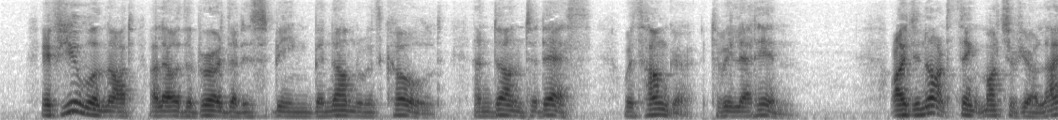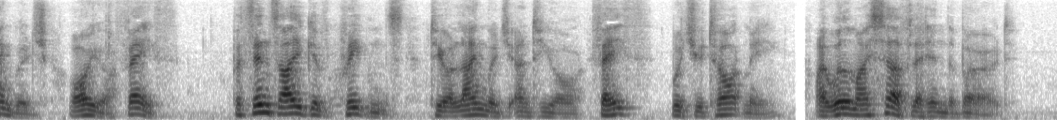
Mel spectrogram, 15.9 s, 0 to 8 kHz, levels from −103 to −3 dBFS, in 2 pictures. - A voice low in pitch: Yes, low, 120 Hz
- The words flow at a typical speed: No, fast, 215 wpm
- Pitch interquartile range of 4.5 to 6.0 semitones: No, average, 4.0 semitones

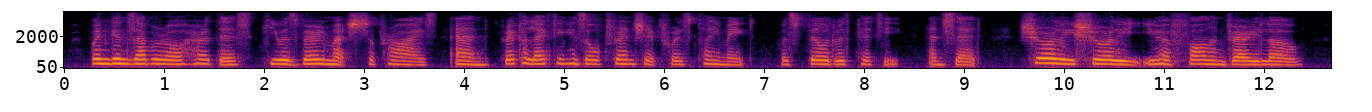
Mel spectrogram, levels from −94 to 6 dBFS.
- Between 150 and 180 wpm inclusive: No, average, 140 wpm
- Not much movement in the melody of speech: No, average, 3.1 semitones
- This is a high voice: Yes, high, 210 Hz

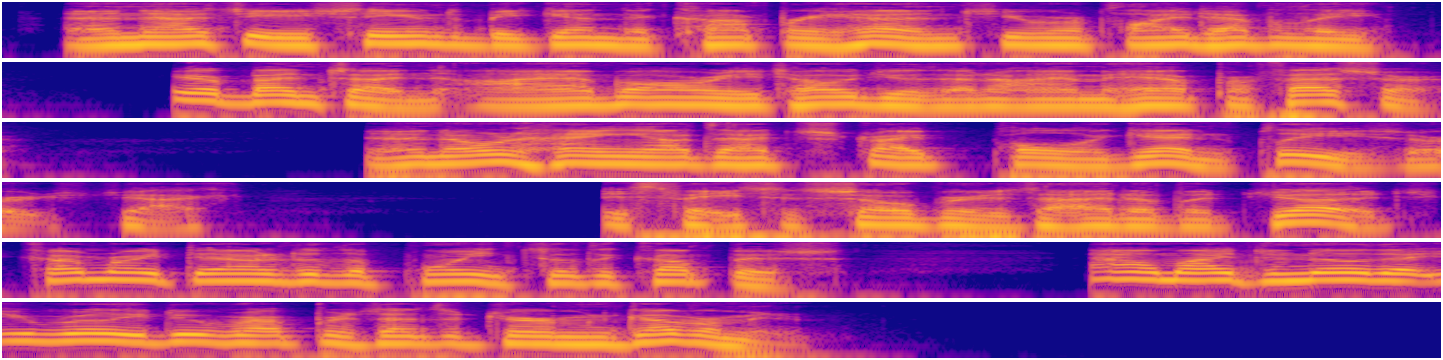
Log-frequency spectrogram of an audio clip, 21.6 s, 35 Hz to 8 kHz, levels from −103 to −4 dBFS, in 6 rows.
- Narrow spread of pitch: No, average, 5.3 semitones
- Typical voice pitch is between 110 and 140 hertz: Yes, low, 135 Hz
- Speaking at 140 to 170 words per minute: No, average, 185 wpm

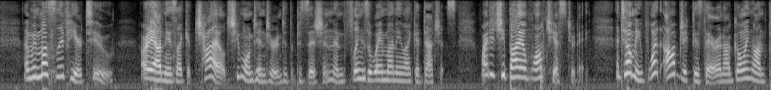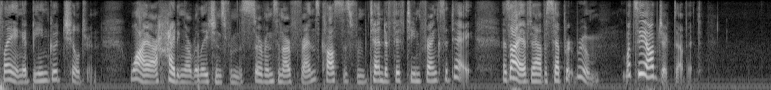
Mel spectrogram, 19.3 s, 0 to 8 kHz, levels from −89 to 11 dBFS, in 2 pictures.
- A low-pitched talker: No, high, 220 Hz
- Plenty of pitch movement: Yes, wide, 6.2 semitones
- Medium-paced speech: No, fast, 245 wpm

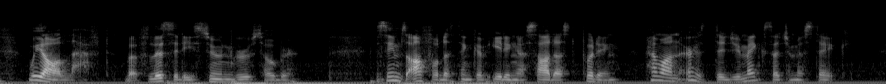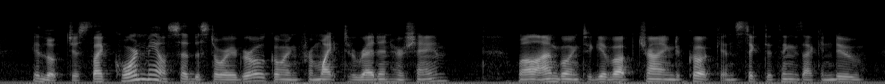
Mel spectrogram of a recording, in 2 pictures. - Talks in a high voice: No, low, 115 Hz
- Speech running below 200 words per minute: No, fast, 205 wpm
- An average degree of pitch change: No, narrow, 2.3 semitones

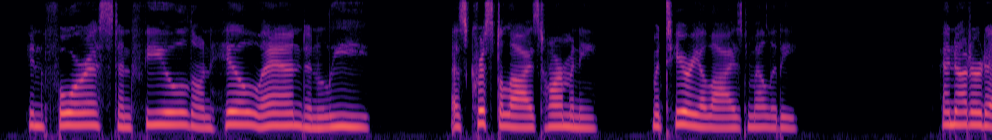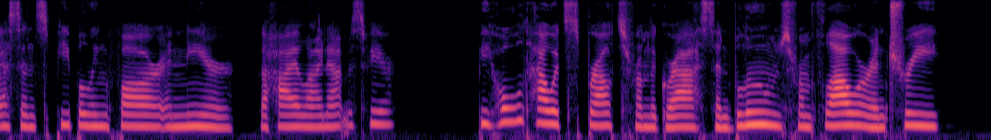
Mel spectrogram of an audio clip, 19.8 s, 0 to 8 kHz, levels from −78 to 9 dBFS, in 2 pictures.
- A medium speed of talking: No, slow, 110 wpm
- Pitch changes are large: No, narrow, 2.6 semitones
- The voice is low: No, high, 205 Hz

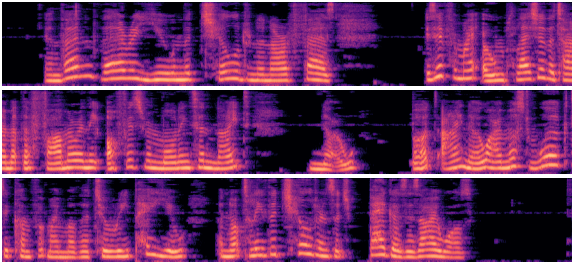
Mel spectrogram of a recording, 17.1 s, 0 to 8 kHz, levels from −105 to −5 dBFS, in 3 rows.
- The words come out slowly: No, average, 195 wpm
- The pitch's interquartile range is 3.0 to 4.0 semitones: Yes, average, 3.4 semitones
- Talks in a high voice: Yes, high, 225 Hz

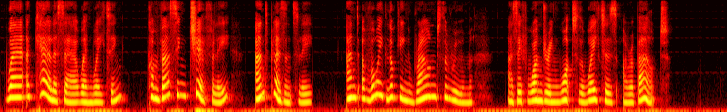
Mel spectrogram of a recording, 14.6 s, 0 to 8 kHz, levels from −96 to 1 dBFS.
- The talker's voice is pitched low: No, high, 225 Hz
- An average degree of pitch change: No, wide, 7.0 semitones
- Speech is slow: Yes, slow, 100 wpm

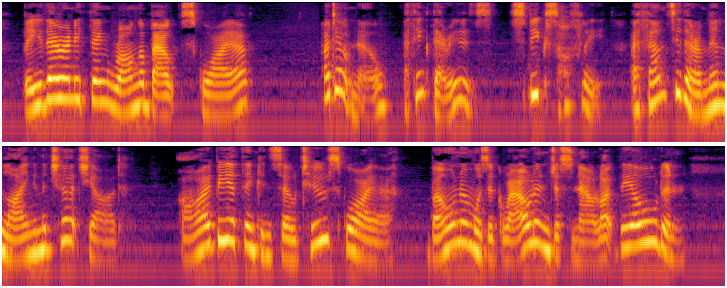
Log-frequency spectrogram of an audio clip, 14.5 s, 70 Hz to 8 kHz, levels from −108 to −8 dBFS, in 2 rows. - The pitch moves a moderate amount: No, wide, 7.9 semitones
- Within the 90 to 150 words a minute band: No, average, 170 wpm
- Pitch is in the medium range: No, high, 235 Hz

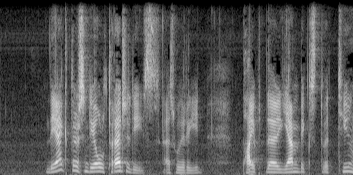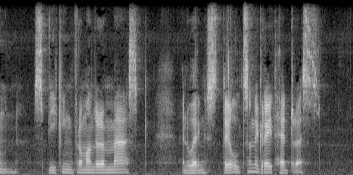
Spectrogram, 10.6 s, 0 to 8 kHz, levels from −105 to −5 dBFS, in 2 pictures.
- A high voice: No, low, 135 Hz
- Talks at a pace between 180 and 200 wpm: No, average, 160 wpm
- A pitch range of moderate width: Yes, average, 4.8 semitones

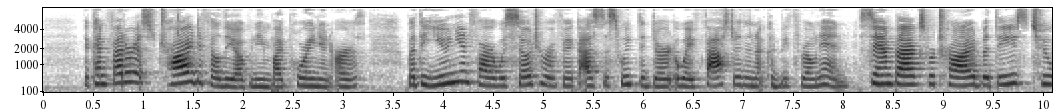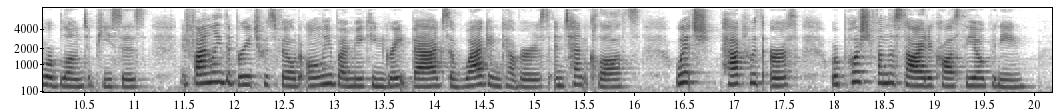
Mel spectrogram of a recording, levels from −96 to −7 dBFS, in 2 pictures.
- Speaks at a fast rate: Yes, fast, 215 wpm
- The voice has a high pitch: Yes, high, 245 Hz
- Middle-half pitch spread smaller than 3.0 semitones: No, average, 3.7 semitones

